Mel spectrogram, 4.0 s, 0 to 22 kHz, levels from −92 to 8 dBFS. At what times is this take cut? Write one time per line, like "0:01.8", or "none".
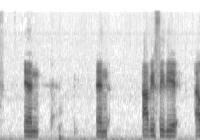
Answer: none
